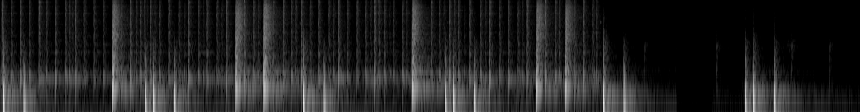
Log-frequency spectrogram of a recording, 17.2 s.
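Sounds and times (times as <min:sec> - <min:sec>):
80BPM loops and beats: 0:00.0 - 0:01.5, 0:02.2 - 0:12.3.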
